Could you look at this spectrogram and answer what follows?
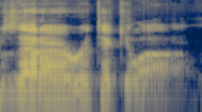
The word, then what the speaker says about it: Zeta Reticuli: And it is a very detailed story about an alien exchange program with humans in the star system Zeta Reticula. Did I say that right? – Or is that yeah, right? That's it.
